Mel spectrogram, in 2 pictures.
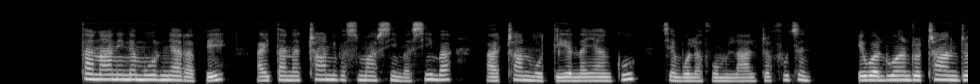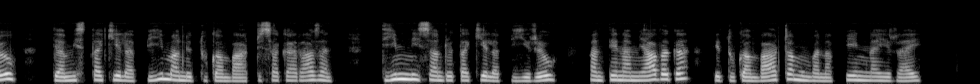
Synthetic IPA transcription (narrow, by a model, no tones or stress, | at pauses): t̪ananinamuɾiniaɾab̥e | aɦit̪anəʈ͡ʂanifasimaɾisimbəsimbə | aɾʈ͡ʂanumod̪ɛɾinaianiku | z̥emboləv̥omilaluʈ͡ʂəfut͡sini̥ | ewaluanɳɖ͡ʐeʈ͡ʂanirew | d̪̥eamisi̥t̪akeləb̥imanud̪̥ukambaɾiʈ͡ʂisakaɾazani̥ | d̪̥iminisaɳɖ͡ʐewt̪akeləb̥iːɾew | fant̪enəmiavakə | d̪̥ed̪ukambaɾiʈ͡ʂəmumbanəpeninaiɾaj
